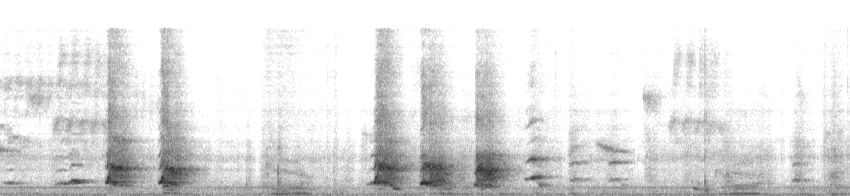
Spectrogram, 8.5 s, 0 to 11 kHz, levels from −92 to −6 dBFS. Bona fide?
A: no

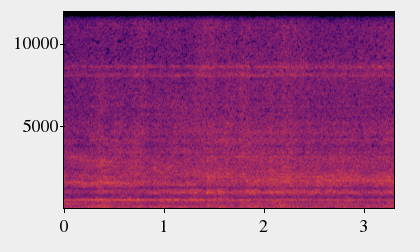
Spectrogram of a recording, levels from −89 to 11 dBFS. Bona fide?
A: no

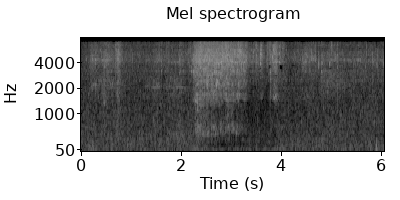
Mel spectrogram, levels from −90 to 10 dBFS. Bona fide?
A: no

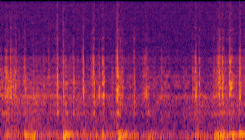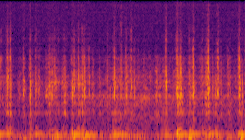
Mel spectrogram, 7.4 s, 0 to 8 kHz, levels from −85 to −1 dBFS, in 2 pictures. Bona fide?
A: no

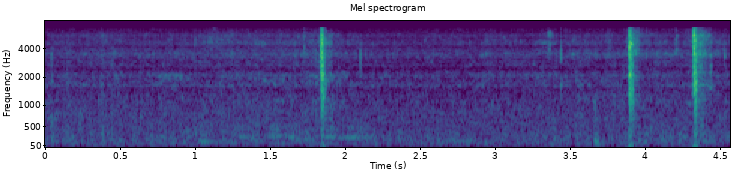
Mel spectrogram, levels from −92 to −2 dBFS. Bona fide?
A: no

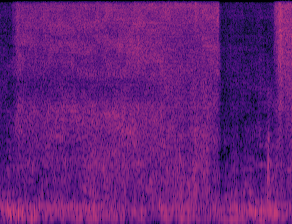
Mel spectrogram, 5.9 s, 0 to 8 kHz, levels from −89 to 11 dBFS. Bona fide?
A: no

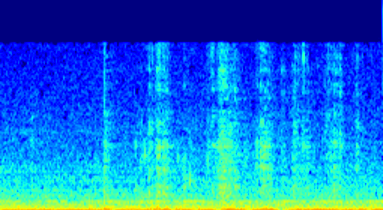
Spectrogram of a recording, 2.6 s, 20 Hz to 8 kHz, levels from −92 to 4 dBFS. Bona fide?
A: yes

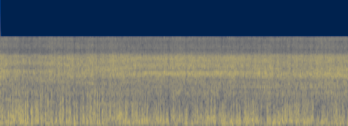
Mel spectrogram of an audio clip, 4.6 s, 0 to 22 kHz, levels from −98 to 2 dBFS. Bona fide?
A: yes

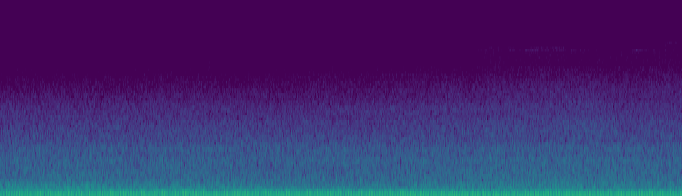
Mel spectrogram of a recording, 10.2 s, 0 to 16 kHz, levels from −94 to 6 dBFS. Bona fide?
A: yes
